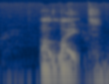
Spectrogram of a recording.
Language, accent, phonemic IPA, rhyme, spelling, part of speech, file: English, General American, /əˈlaɪt/, -aɪt, alight, verb / adjective / adverb, En-us-alight.ogg
- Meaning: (verb) To make less heavy; to lighten; to alleviate, to relieve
